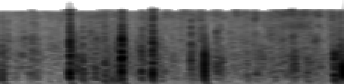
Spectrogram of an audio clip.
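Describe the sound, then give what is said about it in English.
Light rain falling at night, heard as several distinct, crisp drops tapping at uneven intervals over a faint steady patter. The whole sound stays quiet. “Well, I'm not gonna let a little rain stop me.”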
